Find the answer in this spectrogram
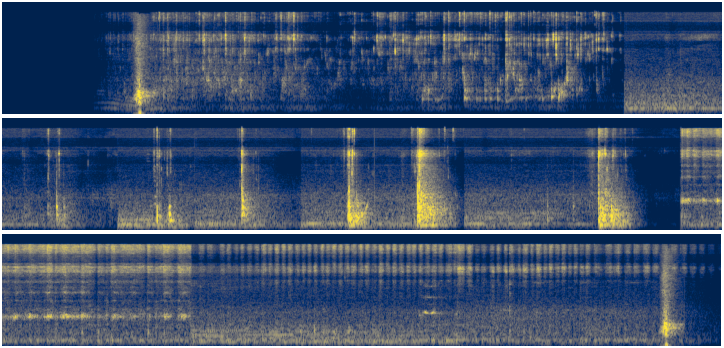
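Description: Water splashing and dripping in a plastic tub as rusty hand-drill parts are dunked and handled in it. Several sharp knocks, metal parts striking the tub, come through the sloshing.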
